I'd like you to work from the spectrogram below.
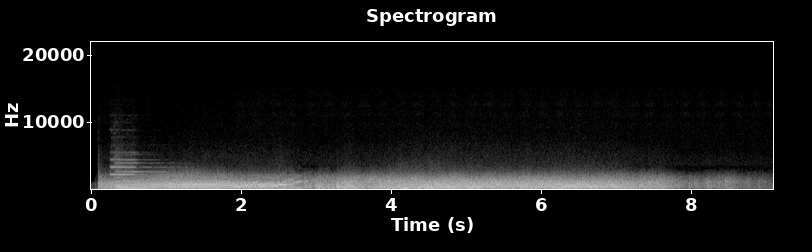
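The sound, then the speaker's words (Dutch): A thunderous roar of a temple roof collapsing, full of Philistines, after its pillars are pushed hard: a loud, dense rumbling crash that starts abruptly, holds steady for about eight seconds, then tapers off. No one speaks. “En met donderend geraas stort het dak waarin al die Filistijnen zitten naar beneden.”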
